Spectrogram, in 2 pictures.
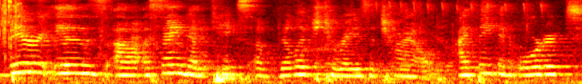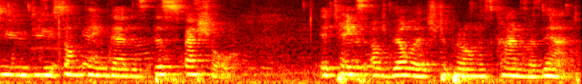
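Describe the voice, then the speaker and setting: A woman's fairly high voice in a Southern US accent, with audible room echo and noticeable background noise. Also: ordinary pitch variation, moderate pace. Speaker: college campus president. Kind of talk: welcome speech.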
